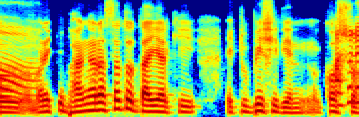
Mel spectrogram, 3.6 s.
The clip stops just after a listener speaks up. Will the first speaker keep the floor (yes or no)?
no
